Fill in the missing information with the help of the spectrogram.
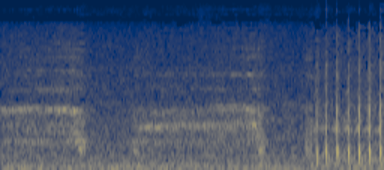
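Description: A shoebill gives a short burst of hollow, rapid clattering, like a wooden machine gun, after nearly three seconds of steady background hiss and rumble.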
